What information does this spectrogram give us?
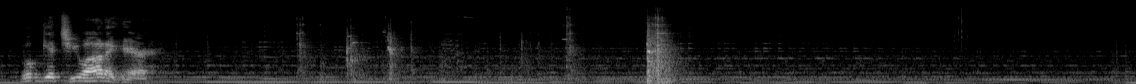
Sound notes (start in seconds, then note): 2.5 tense music continues; 6.5 door slamming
